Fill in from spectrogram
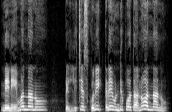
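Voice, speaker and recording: A woman voicing an impulsive, naive young female alien in an animated story, blunt and outspoken. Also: high voice, fairly quick. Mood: eager. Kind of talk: storybook cartoon voice acting.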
